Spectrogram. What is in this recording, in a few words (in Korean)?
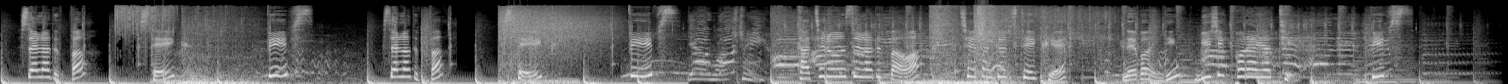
광고 밝은 신나는 경쾌한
